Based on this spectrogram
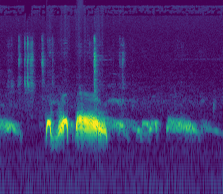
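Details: Spotted dove kept as a pet cooing at dawn: a soft coo, a loud dipping double note, a long strong coo, then gentler trailing notes.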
